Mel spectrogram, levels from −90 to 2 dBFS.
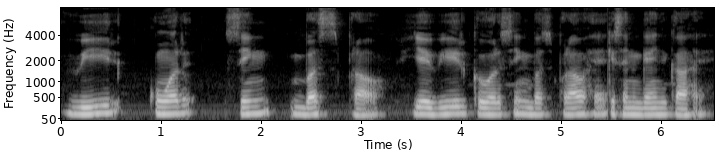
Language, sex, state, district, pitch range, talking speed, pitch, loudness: Hindi, male, Bihar, Kishanganj, 125-140 Hz, 145 wpm, 135 Hz, -26 LUFS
